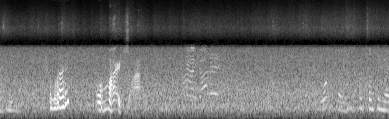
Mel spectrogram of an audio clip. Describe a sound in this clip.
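A young woman calls out and shouts excitedly close by.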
